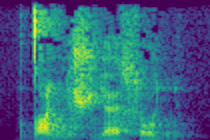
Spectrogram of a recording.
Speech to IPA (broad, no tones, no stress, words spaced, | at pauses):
dˤʊɲɪʃʎɛ ɬʊʎ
